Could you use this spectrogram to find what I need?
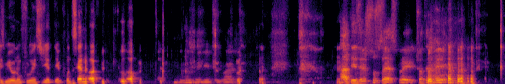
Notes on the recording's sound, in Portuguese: Gravada ao vivo via youtube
